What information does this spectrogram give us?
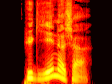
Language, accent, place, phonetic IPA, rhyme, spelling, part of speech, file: German, Germany, Berlin, [hyˈɡi̯eːnɪʃɐ], -eːnɪʃɐ, hygienischer, adjective, De-hygienischer.ogg
- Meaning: 1. comparative degree of hygienisch 2. inflection of hygienisch: strong/mixed nominative masculine singular 3. inflection of hygienisch: strong genitive/dative feminine singular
